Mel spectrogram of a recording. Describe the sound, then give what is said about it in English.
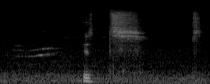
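A pet cat meowing: a brief, faint, thin meow over a low, noisy background, followed by a short hissy burst. “Oh, that's my cat. Don't mind him or her.”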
